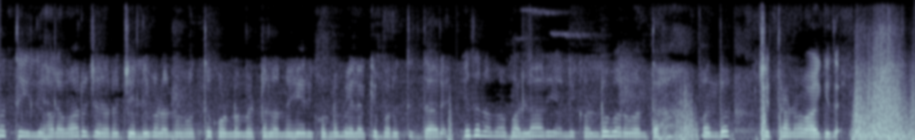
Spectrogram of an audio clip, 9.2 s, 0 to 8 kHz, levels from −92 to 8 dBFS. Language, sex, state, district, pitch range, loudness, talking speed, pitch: Kannada, female, Karnataka, Bellary, 225-240 Hz, -21 LUFS, 105 wpm, 230 Hz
